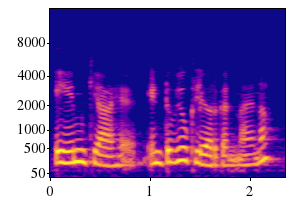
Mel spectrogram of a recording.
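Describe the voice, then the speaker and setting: A woman's voice: medium pitch, moderate pace, creaky, phone-quality sound. A woman with an Indian accent, an English-speaking coach giving emphatic advice on stage and switching freely between Hindi and English. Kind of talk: casual advice talk on stage.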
